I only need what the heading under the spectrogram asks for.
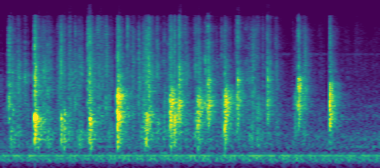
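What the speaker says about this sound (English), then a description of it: "So let's give him a round of applause." Scattered hand claps from a small gathering at a solar power system handover ceremony, a sparse, uneven patter of individual claps over a steady low hum, fairly faint and thinning out.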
